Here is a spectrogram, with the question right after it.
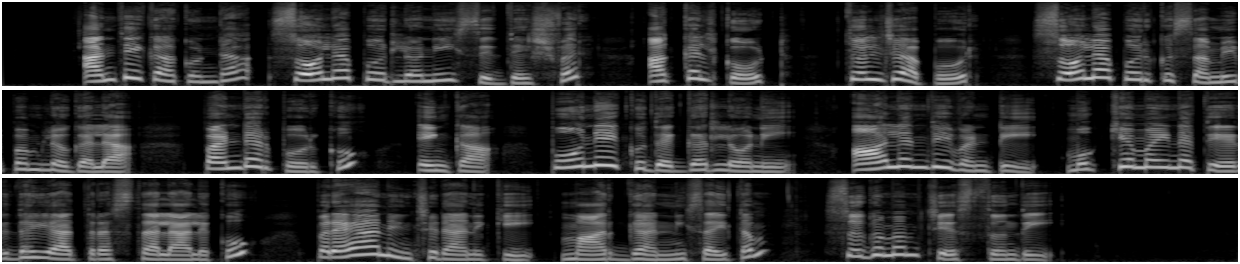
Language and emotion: Telugu, neutral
